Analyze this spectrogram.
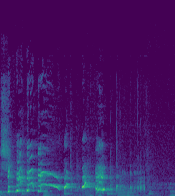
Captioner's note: giggling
